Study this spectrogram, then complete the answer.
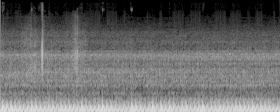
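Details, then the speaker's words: Ford Mustang EcoBoost at idle after swapping Accel spark plugs back to factory plugs to cure a low-rpm misfire that appeared in cold weather: a low, even exhaust burble with no stumbles, much quieter than before. "And I can actually tell you what, changing these spark plugs out, the exhaust is very much quieter than it was. It's kind of interesting that would change that much. Definitely a lot quieter at idle, that's for sure."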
